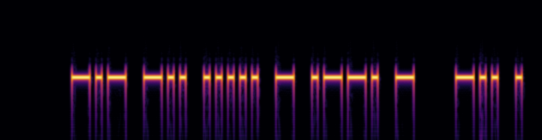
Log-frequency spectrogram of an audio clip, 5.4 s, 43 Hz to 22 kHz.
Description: Morse code, heard as a keyed tone, about 21 wpm, 700 Hz. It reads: KD5TPT DE
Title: USA Callsign DE Callsign 20wpm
